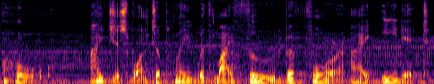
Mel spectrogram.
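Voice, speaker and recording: A man's voice: low voice, takes it slowly, gravelly, dark tone, distant mic, soft background music, full character voice. A man voicing a wily, cruel wolf beast with a sly, menacing manner in a horror story.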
